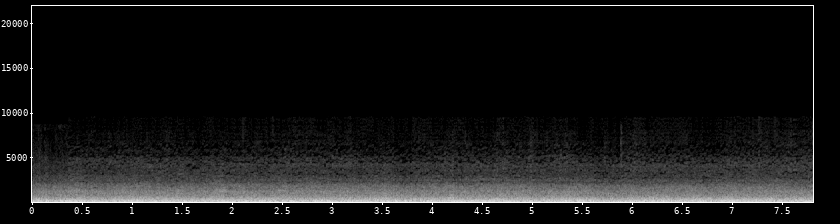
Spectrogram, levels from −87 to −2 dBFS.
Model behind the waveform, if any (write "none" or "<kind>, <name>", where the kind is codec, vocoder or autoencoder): vocoder, Vocos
